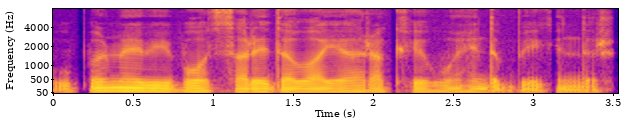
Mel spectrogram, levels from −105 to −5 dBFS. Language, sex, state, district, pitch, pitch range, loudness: Hindi, male, Arunachal Pradesh, Longding, 90 Hz, 85-95 Hz, -16 LUFS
